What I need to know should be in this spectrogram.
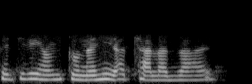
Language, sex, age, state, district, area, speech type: Maithili, female, 18-30, Bihar, Darbhanga, rural, conversation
